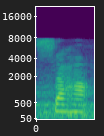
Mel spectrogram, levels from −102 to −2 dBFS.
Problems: none marked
